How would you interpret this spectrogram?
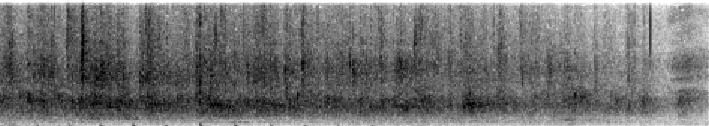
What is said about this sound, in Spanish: Un aplauso para hermano.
